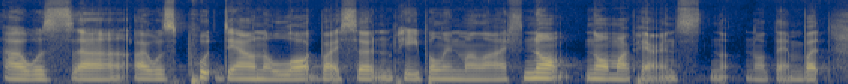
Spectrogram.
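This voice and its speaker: A woman's fairly low voice, flat and monotone, with hardly any pauses. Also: moderate pace. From Ukraine. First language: not English (third language). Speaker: musician and songwriter. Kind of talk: interview.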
